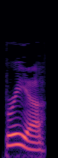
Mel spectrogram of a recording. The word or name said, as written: bria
